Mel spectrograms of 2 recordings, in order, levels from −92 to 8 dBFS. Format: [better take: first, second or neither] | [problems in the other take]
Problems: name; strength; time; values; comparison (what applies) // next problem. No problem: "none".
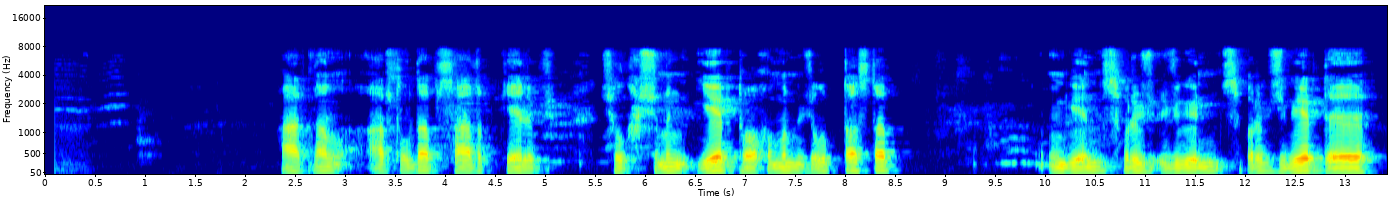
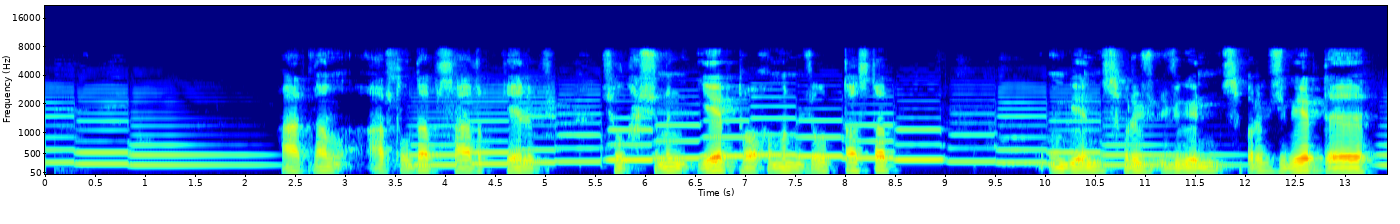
first | background sound (Wind instrument, woodwind instrument); 7 dB below the speech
